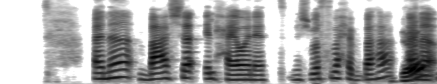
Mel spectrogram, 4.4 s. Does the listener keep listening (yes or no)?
yes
